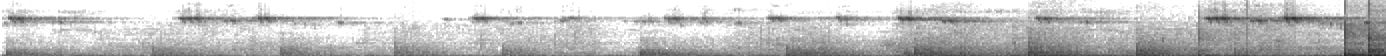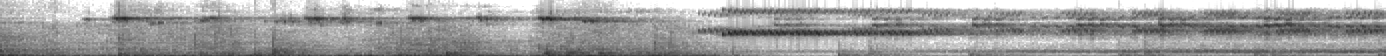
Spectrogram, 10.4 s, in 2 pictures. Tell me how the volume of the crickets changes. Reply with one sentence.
The loudness of the crickets goes up.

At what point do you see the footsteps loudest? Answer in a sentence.
The loudest moment of the footsteps is at 5 seconds.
